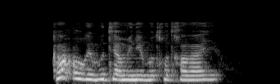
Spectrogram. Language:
French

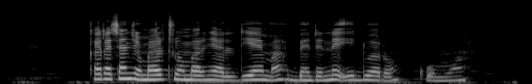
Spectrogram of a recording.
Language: Luo (Kenya and Tanzania)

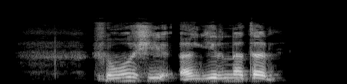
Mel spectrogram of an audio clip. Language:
Kalkoti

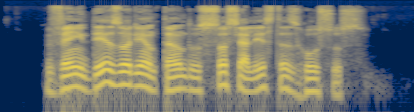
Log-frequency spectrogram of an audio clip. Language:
Portuguese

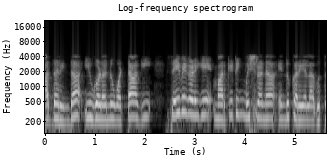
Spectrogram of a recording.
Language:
Kannada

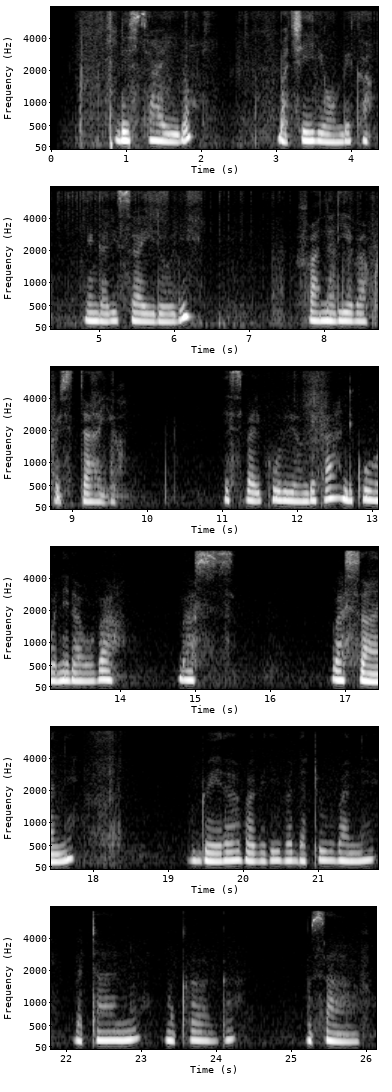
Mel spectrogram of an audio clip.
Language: Masaaba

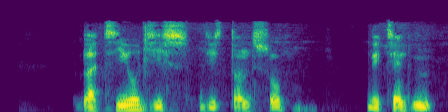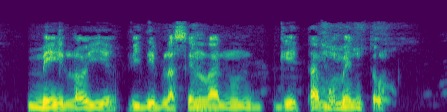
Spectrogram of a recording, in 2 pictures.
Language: Esperanto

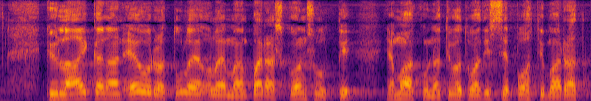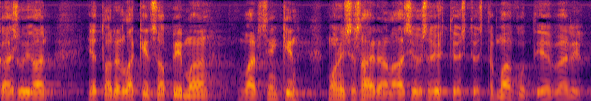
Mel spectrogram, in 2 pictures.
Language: Finnish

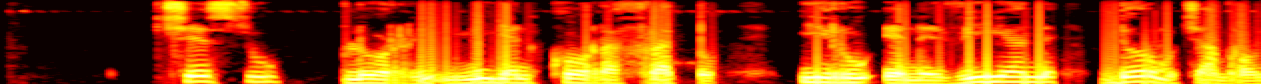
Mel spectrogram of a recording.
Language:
Esperanto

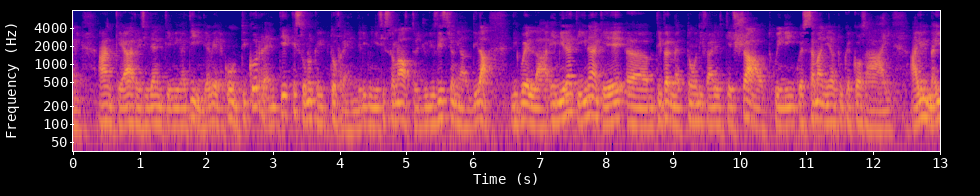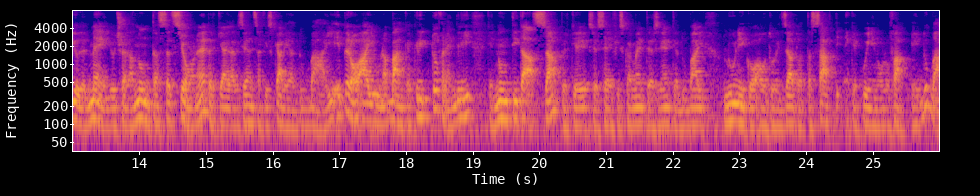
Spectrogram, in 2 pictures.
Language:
Italian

